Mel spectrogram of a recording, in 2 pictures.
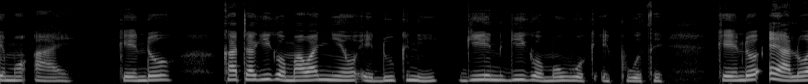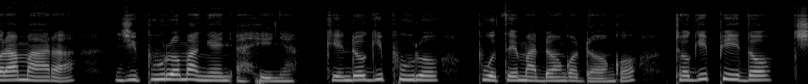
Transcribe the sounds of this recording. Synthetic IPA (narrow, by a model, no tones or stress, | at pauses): ɪmɔʔa | kendokataɡiɡomawaɲeoʔedukni | ɡɪnɡiɡomowokepwot̪ʰekendoʔɛalwɔɾamaɾa | d͡ʒipuɾomaŋɛɲahɪɲa | kendoɡɪpʰuɾo | pwot̪emadɔŋɡɔdɔŋɡɔtɔɡɪpɪd̪ɔ | t͡ʃ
